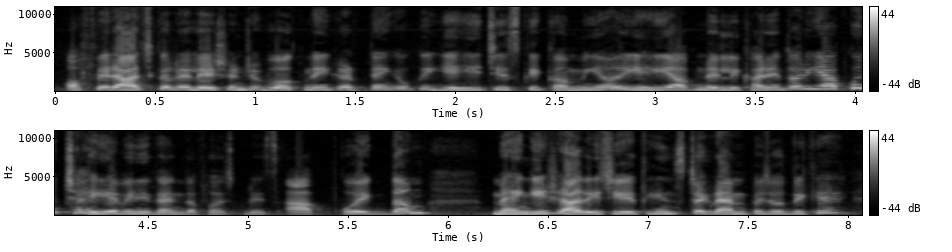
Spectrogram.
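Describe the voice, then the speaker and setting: A woman in her thirties talking in a podcast conversation, mixing Hindi with slow, deliberate English lines. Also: high-pitched. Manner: switches between Hindi and English, slows down for English lines. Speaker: guest, manifestation coach.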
